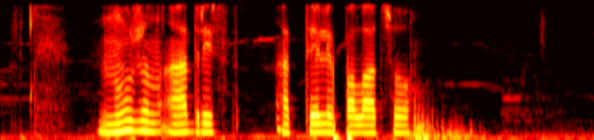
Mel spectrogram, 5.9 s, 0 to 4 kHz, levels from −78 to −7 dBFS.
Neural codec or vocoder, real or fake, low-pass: none; real; 3.6 kHz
